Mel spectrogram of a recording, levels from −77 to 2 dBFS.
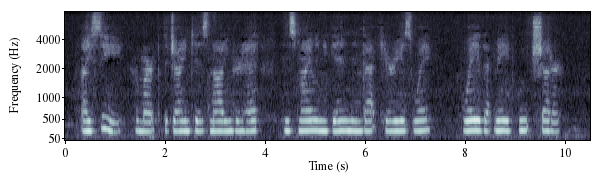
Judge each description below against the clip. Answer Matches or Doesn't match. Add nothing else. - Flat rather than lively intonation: Matches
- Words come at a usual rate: Doesn't match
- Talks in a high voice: Matches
